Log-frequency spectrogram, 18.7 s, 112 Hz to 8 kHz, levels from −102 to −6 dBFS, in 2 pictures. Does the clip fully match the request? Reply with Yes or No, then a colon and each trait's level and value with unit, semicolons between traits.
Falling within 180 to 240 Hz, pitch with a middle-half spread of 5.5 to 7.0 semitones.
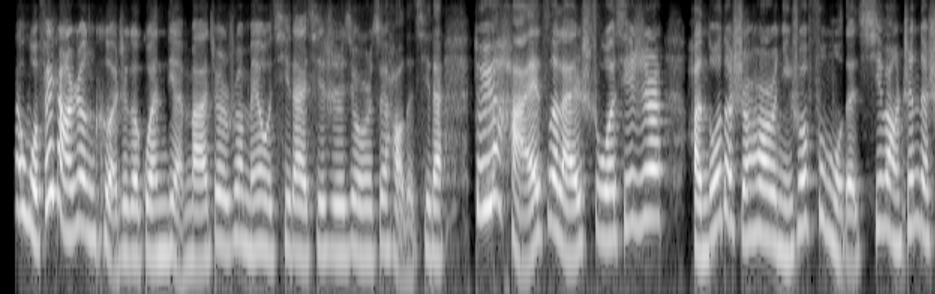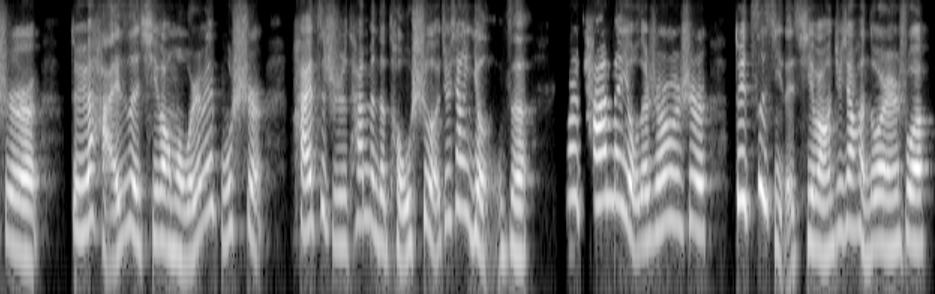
No: very high, 250 Hz; wide, 6.6 semitones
